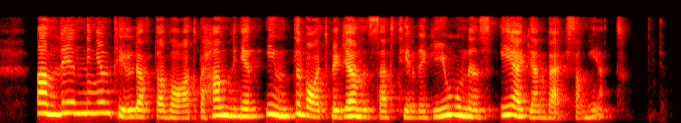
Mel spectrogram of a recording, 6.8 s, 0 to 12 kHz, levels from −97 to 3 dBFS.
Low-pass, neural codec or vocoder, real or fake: 7.2 kHz; codec, 16 kHz, 2 kbps, FunCodec, trained on Chinese and English, 25 frames a second; fake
